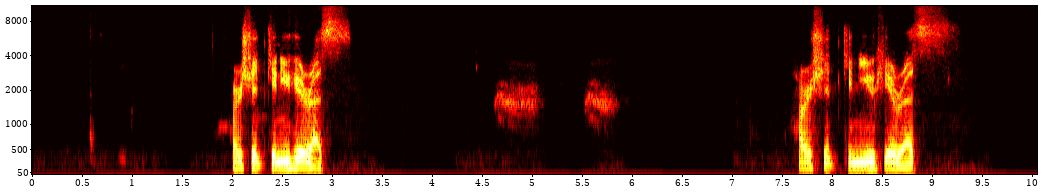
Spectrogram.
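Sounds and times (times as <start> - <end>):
harsh bird calls: 4.4 - 6.0.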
